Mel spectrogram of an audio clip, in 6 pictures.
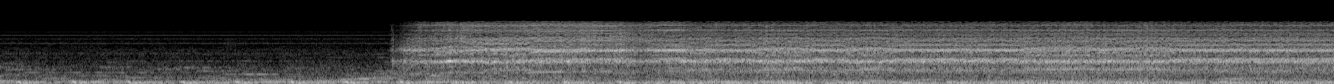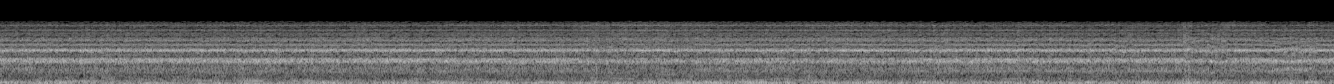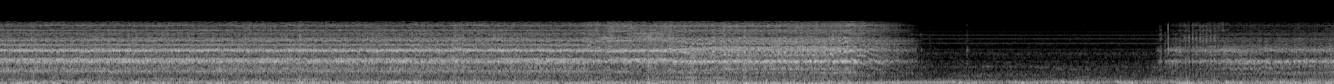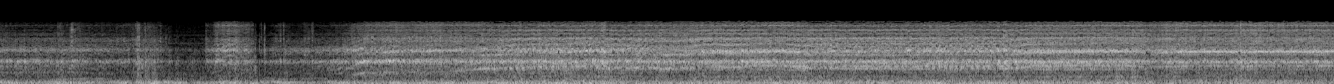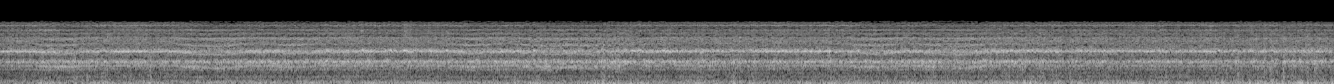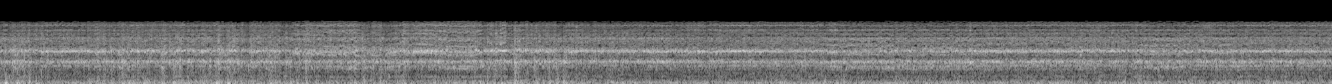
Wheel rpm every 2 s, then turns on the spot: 0, 0, 120, 160, 160, 160, 160, 160, 160, 160, 160, 160, 160, 160, 160, 160, 160, 120, 0, 40, 50, 50, 170, 200, 210, 220, 230, 230, 230, 220, 230, 230, 240, 230, 230, 220, 230, 230, 220, 230.
none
